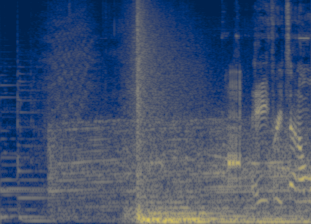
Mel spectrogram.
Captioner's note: soft music; engine roaring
